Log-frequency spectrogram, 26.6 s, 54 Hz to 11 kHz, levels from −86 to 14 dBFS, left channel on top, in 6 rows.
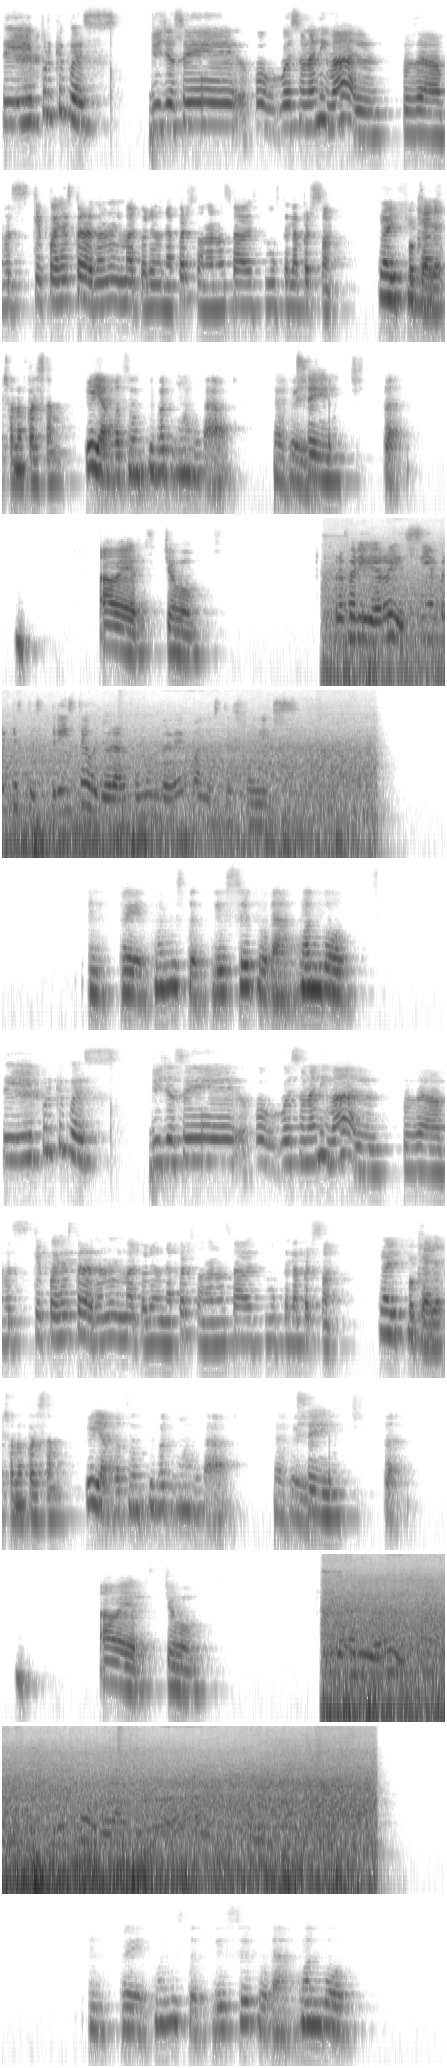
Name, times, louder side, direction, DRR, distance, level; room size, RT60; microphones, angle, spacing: voice 1, 0.0-1.1 1.5-7.7 8.5-9.5 11.9-12.2 14.3-15.3 16.6-20.6, left 4 dB, 65° left, 0.7 m, -27 dB
voice 2, 8.2-9.1 9.7-11.1 11.6-12.0 12.7-12.8 13.4-13.5 23.0-25.6, left 7 dB, 85° left, 0.4 m, -26 dB
sound 1, 16.5-21.5, right 8 dB, 70° right, 0.3 m, -22 dB
10.5 x 3.6 x 6.9 m
head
